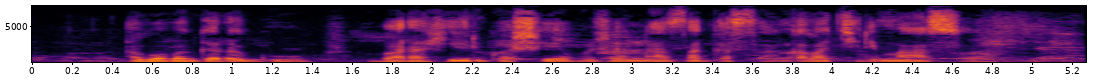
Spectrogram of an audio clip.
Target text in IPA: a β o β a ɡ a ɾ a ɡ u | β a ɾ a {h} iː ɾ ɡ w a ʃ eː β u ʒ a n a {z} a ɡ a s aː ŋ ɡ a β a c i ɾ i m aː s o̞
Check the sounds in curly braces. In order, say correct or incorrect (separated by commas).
correct, correct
